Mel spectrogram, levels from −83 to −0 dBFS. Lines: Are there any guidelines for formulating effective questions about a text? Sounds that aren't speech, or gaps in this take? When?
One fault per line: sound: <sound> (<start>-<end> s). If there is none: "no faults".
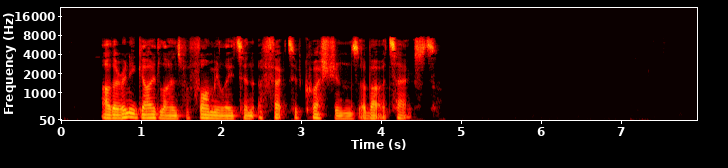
no faults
